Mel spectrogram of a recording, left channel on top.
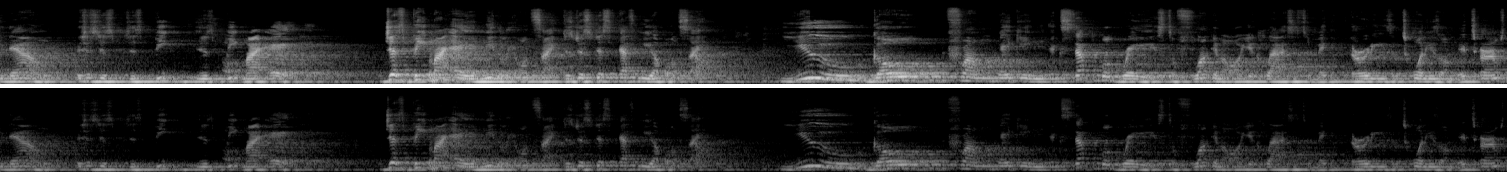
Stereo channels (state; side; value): quieter; right; 14.6 dB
